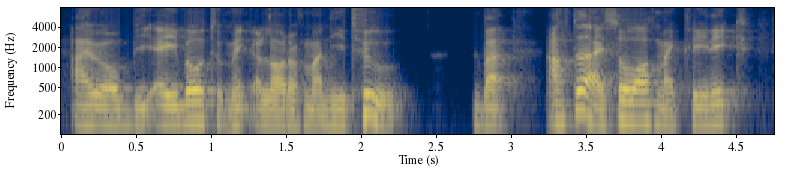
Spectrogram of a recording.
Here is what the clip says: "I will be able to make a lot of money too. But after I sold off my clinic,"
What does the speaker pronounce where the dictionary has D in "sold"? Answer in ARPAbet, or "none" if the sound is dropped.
none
